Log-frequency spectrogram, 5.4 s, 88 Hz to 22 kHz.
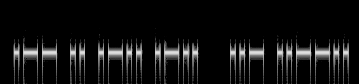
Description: Morse code, heard as a keyed tone, about 17 wpm, 700 Hz. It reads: WILL U?
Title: Sentences from Top 400 Words and Abbreviations 17wpm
